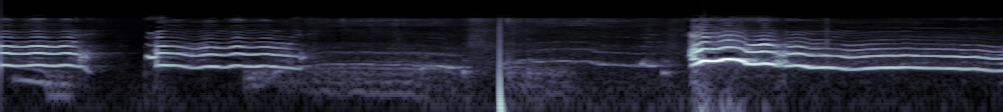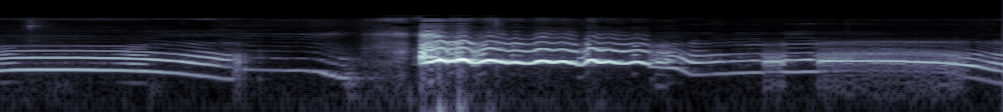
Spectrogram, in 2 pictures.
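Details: Indoor duet of a Boxer and its owner howling together: several drawn-out wavering howls, each starting loud and harsh, then sliding slowly downward and trailing off, separated by short quiet gaps.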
